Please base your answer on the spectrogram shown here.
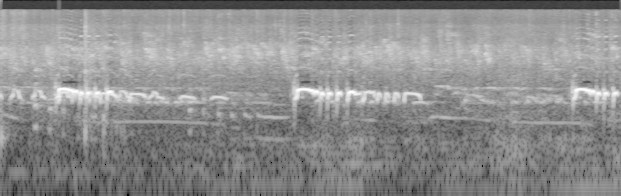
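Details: Local zebra dove in full song, used as a lure to stir other doves: three phrases of rapid, bubbling coos, each opening with a higher note and then rolling into a fast stuttering trill, repeating about every two and a half seconds, with softer cooing behind.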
